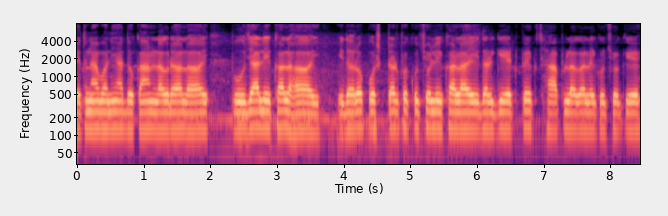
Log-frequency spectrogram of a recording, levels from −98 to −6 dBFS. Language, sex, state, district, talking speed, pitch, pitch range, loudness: Bajjika, male, Bihar, Vaishali, 170 wpm, 125 Hz, 120-130 Hz, -21 LUFS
